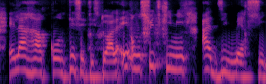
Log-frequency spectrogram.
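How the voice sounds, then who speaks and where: A woman speaks at a fairly slow pace with a medium pitch, ordinary pitch variation and a dark, mellow tone. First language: English or African language; speaks English at home (speaking French). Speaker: social media gossip commentator. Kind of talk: casual vlog commentary. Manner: halting, repetitive.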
